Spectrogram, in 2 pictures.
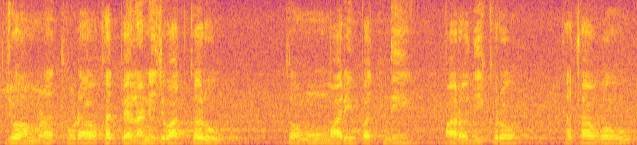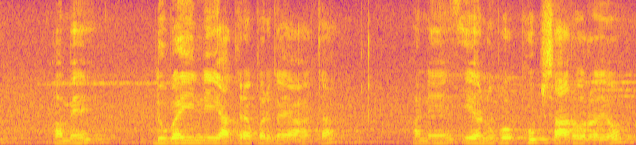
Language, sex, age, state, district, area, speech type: Gujarati, male, 60+, Gujarat, Surat, urban, spontaneous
